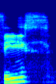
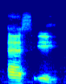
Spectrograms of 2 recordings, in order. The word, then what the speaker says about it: Seese: My last name, it is pronounced Cease. It is Seese.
